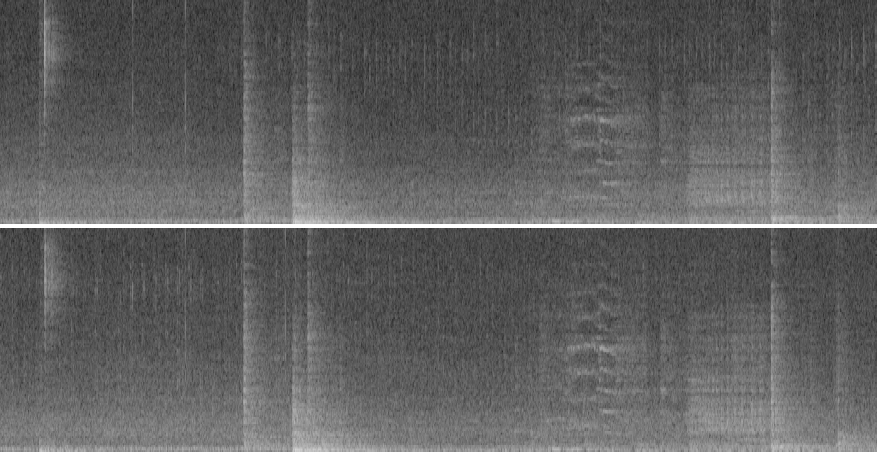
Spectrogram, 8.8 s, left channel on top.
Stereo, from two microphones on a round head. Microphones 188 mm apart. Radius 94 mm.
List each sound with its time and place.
0.4 s laughter: 40° left (ahead or behind), 1.5 m
2.4 s a rattle: 10° right (ahead or behind), 1.0 m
